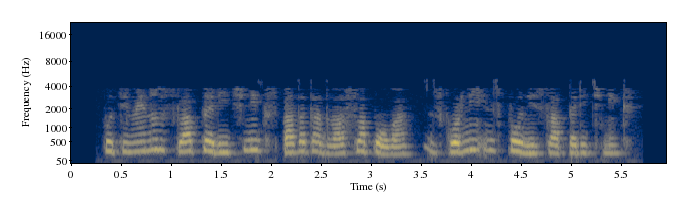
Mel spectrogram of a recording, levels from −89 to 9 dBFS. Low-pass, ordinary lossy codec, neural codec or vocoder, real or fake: 14.4 kHz; AAC, 16 kbps; none; real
